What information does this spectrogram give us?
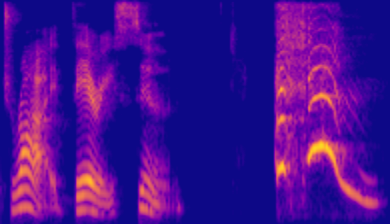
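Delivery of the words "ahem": loud, high self-important throat clearing; important ahem. Acted. Mouse calling for attention, pompous ahem. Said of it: "said the Mouse with an important air".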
